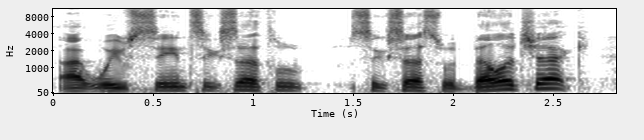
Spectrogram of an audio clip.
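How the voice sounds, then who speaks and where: A man speaks with a Texan accent. The sound is dry and close, with no echo. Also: very clean recording, silent background. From Texas, Arlington. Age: 30s. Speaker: sports podcast co-host. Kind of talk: casual chat.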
